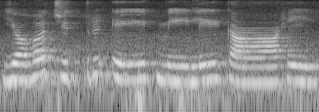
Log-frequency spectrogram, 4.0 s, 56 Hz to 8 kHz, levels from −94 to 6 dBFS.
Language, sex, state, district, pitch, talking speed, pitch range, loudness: Hindi, female, Madhya Pradesh, Dhar, 235 Hz, 90 wpm, 215-250 Hz, -15 LUFS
